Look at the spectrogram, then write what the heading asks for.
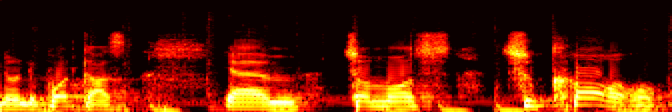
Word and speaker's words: Tuchel: the podcast um thomas to call as is pronounced in german if um if i'm sounding right but it's pronounced to call well if i'm wrong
